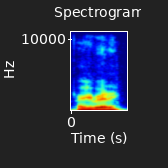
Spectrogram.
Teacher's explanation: For yes, no questions, the voice usually goes up at the end. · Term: lift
